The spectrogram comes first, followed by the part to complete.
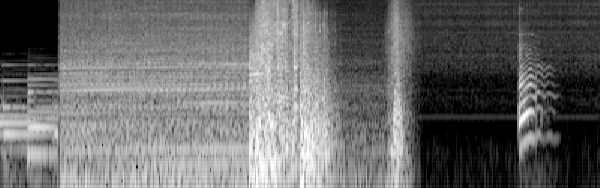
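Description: Cartoon sound effects: a held musical sting, then a loud crash with breaking and shattering noise about three and a half seconds in, and a second, shorter hit a couple of seconds later. Near the end there is a brief wavering pitched cry.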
